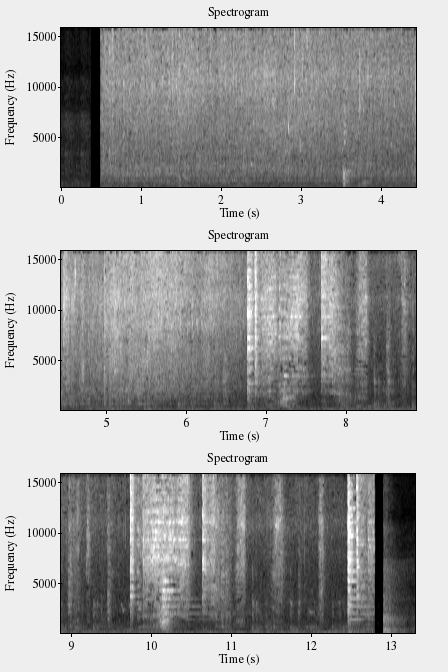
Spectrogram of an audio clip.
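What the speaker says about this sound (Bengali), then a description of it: "এবার আমি ওর মধ্যে একটু জল দিয়ে দেব, খুব অল্প পরিমাণে জলটা দেব" A little water goes into a tomato sauce egg curry simmering in a pan, followed by low bubbling, occasional clinks of a utensil against the pan, and a steady hum in the background.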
